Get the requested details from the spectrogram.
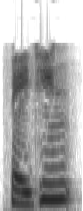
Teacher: in 北京 it comes before a different full tone, and so it loses its rising tail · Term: low tone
